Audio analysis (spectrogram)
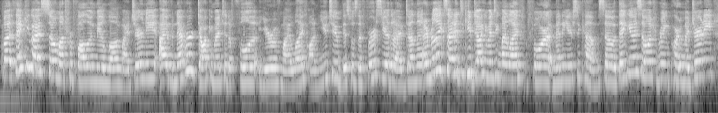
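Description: A woman's voice: on the high side, moderate pace, few pauses, a bit bright, roomy sound, far from the mic. A young woman talking to camera in a casual, upbeat vlog, chatty and full of fillers. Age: young adult. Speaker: vlogger. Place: small indoor room before a plain wall.

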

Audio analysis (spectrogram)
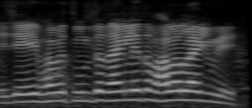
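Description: Fast, bright, excited vlogger man. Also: extremely high pitch, clean tone. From West Bengal, India. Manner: excited, addresses viewers directly. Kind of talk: casual running vlog commentary to viewers. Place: outdoors beside a pond.

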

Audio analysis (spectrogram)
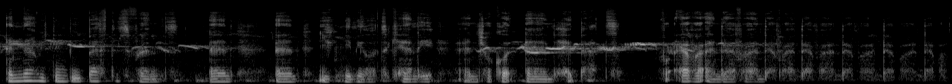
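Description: A woman voicing a naive, excitable, greedy young bunny boy in an ASMR roleplay, with a dim-witted, childlike manner. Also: extremely low pitch, quick pace. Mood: blissful, excited. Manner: dim-witted, childlike, breathy asides with giggles and gasps. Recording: clearly noisy background with birdsong.

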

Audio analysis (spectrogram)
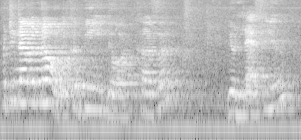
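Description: A woman's voice: fairly high pitch, expressive, normal speed, gravelly. Emphatic woman author in an echoey cafe. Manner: emphatic, repeats words for stress. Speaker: author at a book signing. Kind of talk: speaking to a small audience and reading aloud. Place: small art cafe, indoors. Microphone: far camera, no mic. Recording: echoey room from far off with noise.

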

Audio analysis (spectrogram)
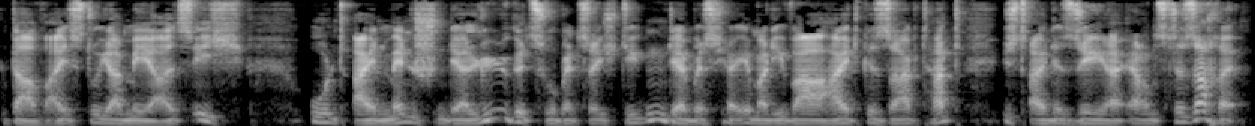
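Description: A man voicing a serious, calm old professor in a storybook, speaking deliberately with pondering hums and murmurs. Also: rumbling low, husky, exaggerated voice. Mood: grave, measured. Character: serious old male professor, calm, probing, absent-minded. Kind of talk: audiobook character acting.

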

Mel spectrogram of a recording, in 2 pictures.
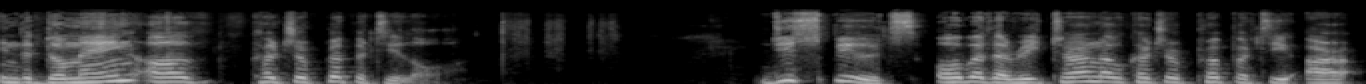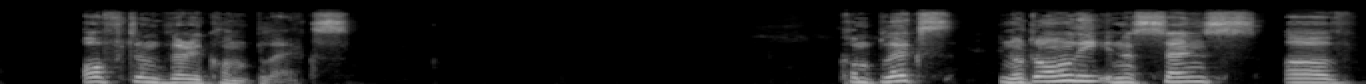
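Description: Guy w high voice, doing a formal conference lecture, careful and halting, short phrases. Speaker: conference speaker, legal academic. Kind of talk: formal academic conference presentation read with slides.

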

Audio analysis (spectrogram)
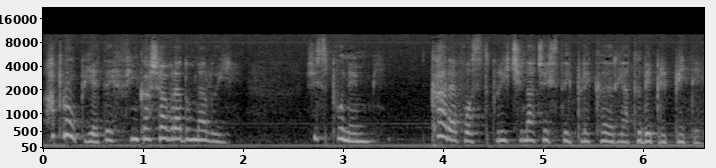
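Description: A woman's voice: a little high, mellow, lightly acted. An actress playing a proud, wounded noblewoman, formal, declamatory and reproachful, in 1950s radio theatre. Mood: insistent.

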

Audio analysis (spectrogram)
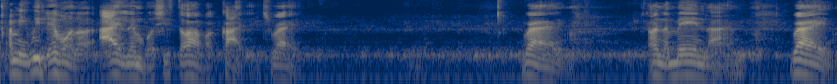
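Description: A woman's voice: sits low, noisy background. Woman playing a brash crude fortyish man. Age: 40s. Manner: crude, rambling, swaggering street talk. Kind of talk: comedic character monologue to camera. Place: small cluttered bedroom indoors. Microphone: phone at arm's length.

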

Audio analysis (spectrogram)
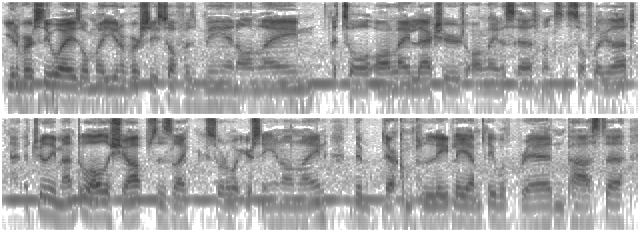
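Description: A man's voice: mid-range voice, little pitch movement, a little fast, hardly any pauses. A man in his twenties with an Irish accent, talking casually to a phone camera outdoors. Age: 20s. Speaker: student and bar worker. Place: outdoors by open fields. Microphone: phone at arm's length. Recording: noisy outdoor recording. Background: loud outdoor ambience.

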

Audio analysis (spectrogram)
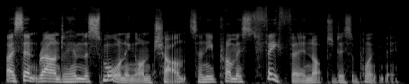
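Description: A man voicing an excitable elderly society hostess who gushes and scolds in high exclamations. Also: fast talker, no echo, clean studio sound, lightly acted. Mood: scolding. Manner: gushing, scolding, shrill exclamations.

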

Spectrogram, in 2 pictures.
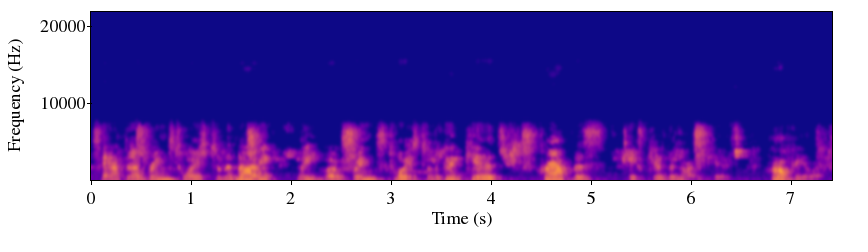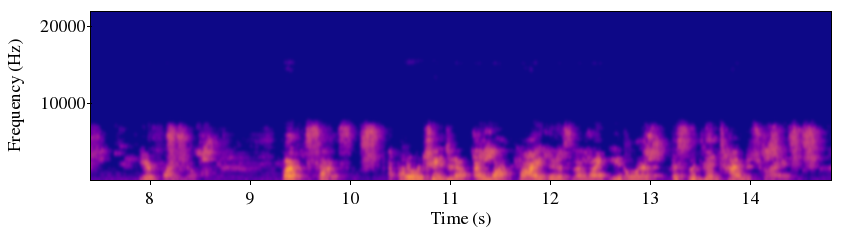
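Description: A woman's voice: high voice, big pitch swings, moderate pace, sharp tone. A middle-aged woman vlogging casually in her home kitchen, talking in a rambling, chatty way and often correcting herself mid-sentence. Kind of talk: casual grocery haul vlog. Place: small home kitchen, indoors. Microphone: camera mic from a few feet away. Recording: distant, dull lo-fi camera audio.

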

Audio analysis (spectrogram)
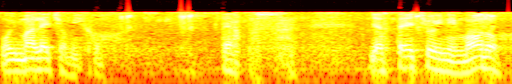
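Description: An actor playing a domineering older outlaw boss in an old radio drama, with a rural northern Mexican accent and a folksy, commanding manner. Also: male voice, fairly low pitch, unhurried, natural voice. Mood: stern, fatherly. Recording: noisy, tinny vintage radio recording.

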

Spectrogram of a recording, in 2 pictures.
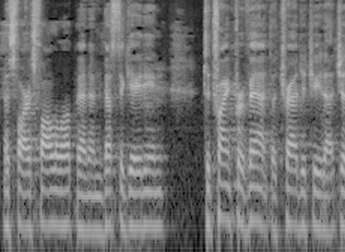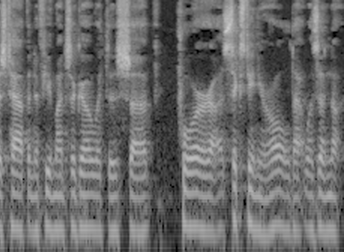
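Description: Middle-aged guy at a board meeting mic, flat voice, lots of uhs, faint hum behind. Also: lowish voice. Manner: halting, many uh fillers. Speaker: public commenter. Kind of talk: public comment at a county board meeting.

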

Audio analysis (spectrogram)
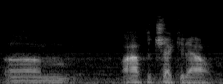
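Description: A low-pitched American man talks in a loose, rambling way while cooking inside his truck cab. His voice has a bright, forceful edge, and faint ambient noise hums underneath. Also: little pitch movement, a little slow. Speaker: truck driver vlogger. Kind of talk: casual vlog chat while cooking.

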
